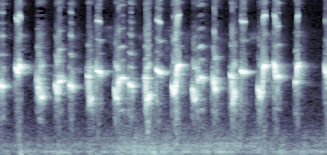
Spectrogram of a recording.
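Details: Yellow-vented bulbul taunting rivals with rapid bubbly whistles, short liquid notes rising and falling, about four per second, closely spaced and loud, over a faint low hum.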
